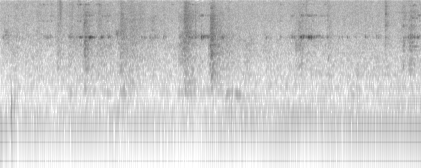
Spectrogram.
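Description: Footsteps on a concrete path, about one step a second, over a steady low mechanical hum. Short high chirps sound several times.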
